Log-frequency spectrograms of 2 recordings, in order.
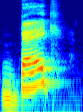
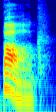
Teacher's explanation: /ɜ/ is right at the front of your mouth and /ʌ/ is at the back of your mouth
